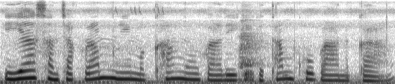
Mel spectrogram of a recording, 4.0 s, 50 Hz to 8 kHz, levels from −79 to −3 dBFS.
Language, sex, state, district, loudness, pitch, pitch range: Garo, female, Meghalaya, North Garo Hills, -18 LUFS, 220 Hz, 190-235 Hz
